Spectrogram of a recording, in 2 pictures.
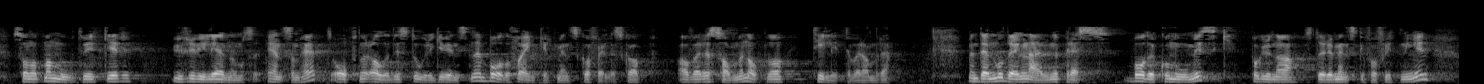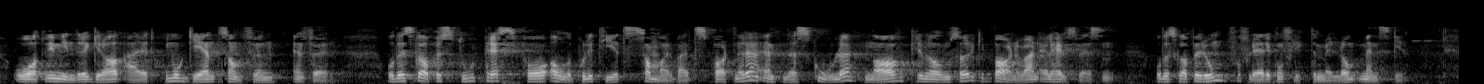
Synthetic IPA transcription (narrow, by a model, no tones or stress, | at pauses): sɔnːɑt̪mɑnmuːt̪ʰʋɪɾkəɾ | ʉfɾɪʋɪlːɪeːnsɑmɦeːt̪ʰɔ̰ɔpnɔɾɑlːəd̪ɪst̪uːɾəɡəʋɪnsənəboːd̪əfɔɾɛŋkəlt̪mɛnːskəɔfɛ̰lːə̰skɑːp | ʔɑ̰ʋʋæːɾəsɑmːənɔɔpnoːt̪ʰɪlːɪt̪ʰːɪlʋæɾɑnd̪ɾə | mɛnd̪ɛnmʊd̪ɛlːən̩æɾʉnːəɾpʰɾɛsboːd̪əœkʊnuːmɪskpʰɔɡɾʉnːɑst̪œɾːəmɛnːskəfɔɾflʏt̪nɪŋəɾɔɑt̪ʋɪɪmɪnd̪ɾəɡɾɑːd̪æ̰ɾɛt̪hʊmʊɡeːnt̪sɑmfʉnɛnføːɾ | ɔd̪ɛskɑːpəst̪uːʈ̚pʰɾɛspʰɔʔɑlːəpʰʊlɪt̪ʰiːət̪sːɑmːɑɾbæɪd̪spʰɑʈnəɾəʔɛ̰nt̪n̩d̪ɛæɾʂkuːlənɑːʋkʰɾɪmɪnɑːlɔmsɔɾɡbɑːɳəʋæːɳʔɛləɾhɛlsəʋḛːsn̩ | ɔd̪ɛskɑːpəɾʊmːfɔɾfleːɾəkʊnflɪkt̪əɾmɛlːɔmːɛnːəskəɾ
